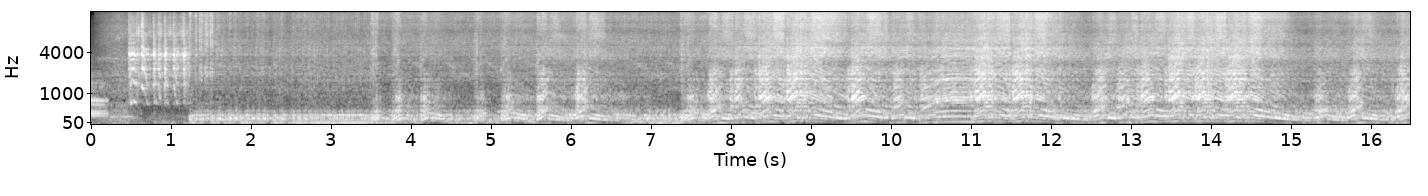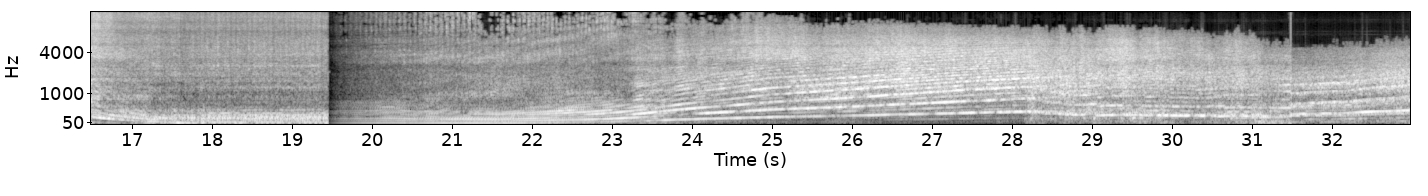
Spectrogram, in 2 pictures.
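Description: Motorcycle engines revving, with many overlapping rises and falls in pitch. After a sudden cut about two-thirds of the way through, a single motorcycle engine accelerates, its pitch climbing steadily for several seconds and then dipping slightly near the end.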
